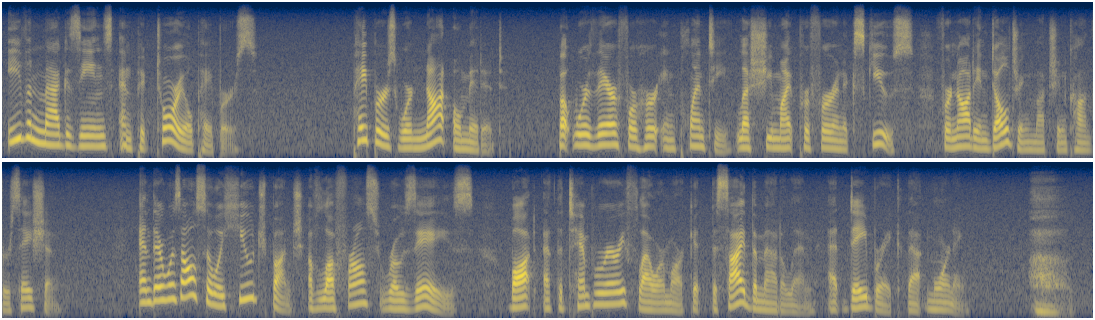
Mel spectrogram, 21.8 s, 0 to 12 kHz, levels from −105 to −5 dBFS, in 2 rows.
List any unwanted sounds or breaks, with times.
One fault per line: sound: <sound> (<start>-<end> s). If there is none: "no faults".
sound: breath (21.2-21.7 s)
